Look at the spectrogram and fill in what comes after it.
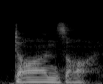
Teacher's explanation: You can link the final consonant sound in dawn with the vowel sound in on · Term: linking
